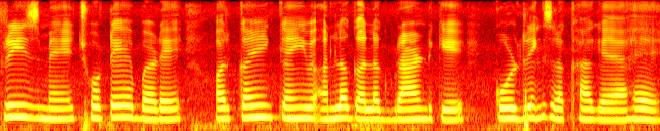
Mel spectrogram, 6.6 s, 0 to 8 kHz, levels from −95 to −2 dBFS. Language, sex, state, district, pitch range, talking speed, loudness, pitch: Hindi, female, Odisha, Malkangiri, 185-210 Hz, 145 wpm, -16 LUFS, 195 Hz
